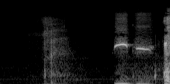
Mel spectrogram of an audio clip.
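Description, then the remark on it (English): A man whistles a quick run of two or three short, bright notes, fairly loud, after a brief breathy rustle; no one speaks. “You said whistle. He whistled. I thought it was your phone.”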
